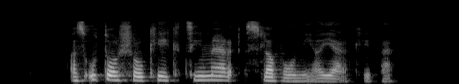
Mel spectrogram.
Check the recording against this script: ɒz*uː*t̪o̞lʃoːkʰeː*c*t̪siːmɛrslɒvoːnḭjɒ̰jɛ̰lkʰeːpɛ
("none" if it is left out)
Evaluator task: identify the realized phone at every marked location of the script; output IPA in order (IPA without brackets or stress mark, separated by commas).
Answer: u, k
